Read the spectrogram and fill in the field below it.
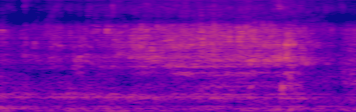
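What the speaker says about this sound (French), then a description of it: "je vais rajouter une grande quantité d'eau" A large quantity of water pours into a cooking pot as a steady, faint, hissing splash, with no voices.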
